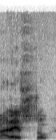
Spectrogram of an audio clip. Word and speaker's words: Arezzo: Muitos falam Arezzo, né? Mas o Z em italiano pronuncia-se com um S, né? Então Arezzo, na Itália.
